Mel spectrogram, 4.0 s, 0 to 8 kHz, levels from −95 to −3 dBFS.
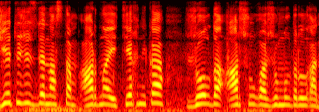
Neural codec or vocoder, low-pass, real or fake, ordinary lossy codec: none; none; real; none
